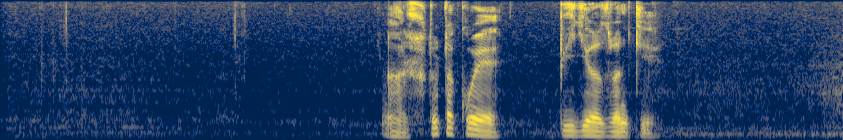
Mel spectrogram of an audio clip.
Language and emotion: Russian, neutral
